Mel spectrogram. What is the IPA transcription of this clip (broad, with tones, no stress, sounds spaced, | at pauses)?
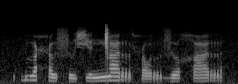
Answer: ɓ ɯ˧ ħ ɯ˨ s ɯ˨ ɕ e˧ ŋ͡ǀ a˦ r ħ ɔ˨ r z ɯ˧ χ a˧ r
